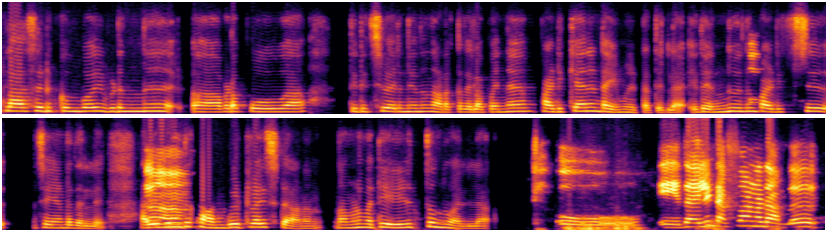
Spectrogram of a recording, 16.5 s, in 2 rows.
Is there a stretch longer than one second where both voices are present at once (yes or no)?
no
